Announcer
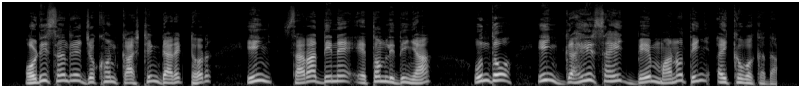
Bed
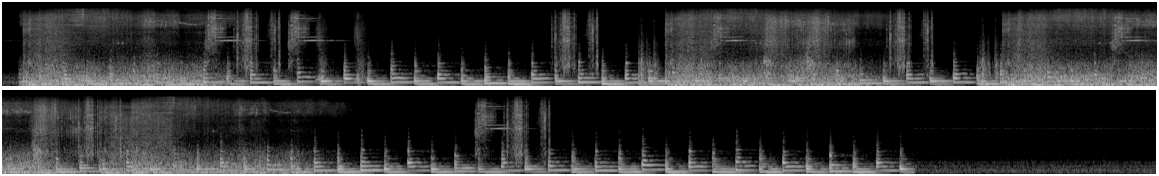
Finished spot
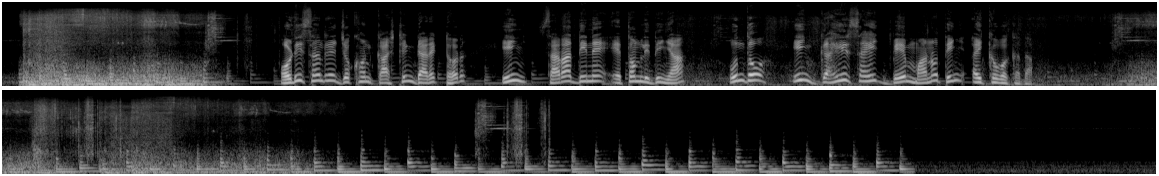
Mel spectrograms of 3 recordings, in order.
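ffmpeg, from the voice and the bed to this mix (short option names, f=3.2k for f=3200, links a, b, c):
-filter_complex "[0:a]adelay=2550,volume=-2.5dB[a];[1:a]volume=18.5dB,afade=t=out:st=1.61:d=0.77:silence=0.0668344,afade=t=in:st=11:d=0.75:silence=0.11885[b];[a][b]amix=inputs=2:normalize=0"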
